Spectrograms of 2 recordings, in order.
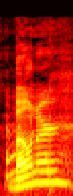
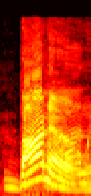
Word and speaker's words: Bono: Boner? – Bono.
